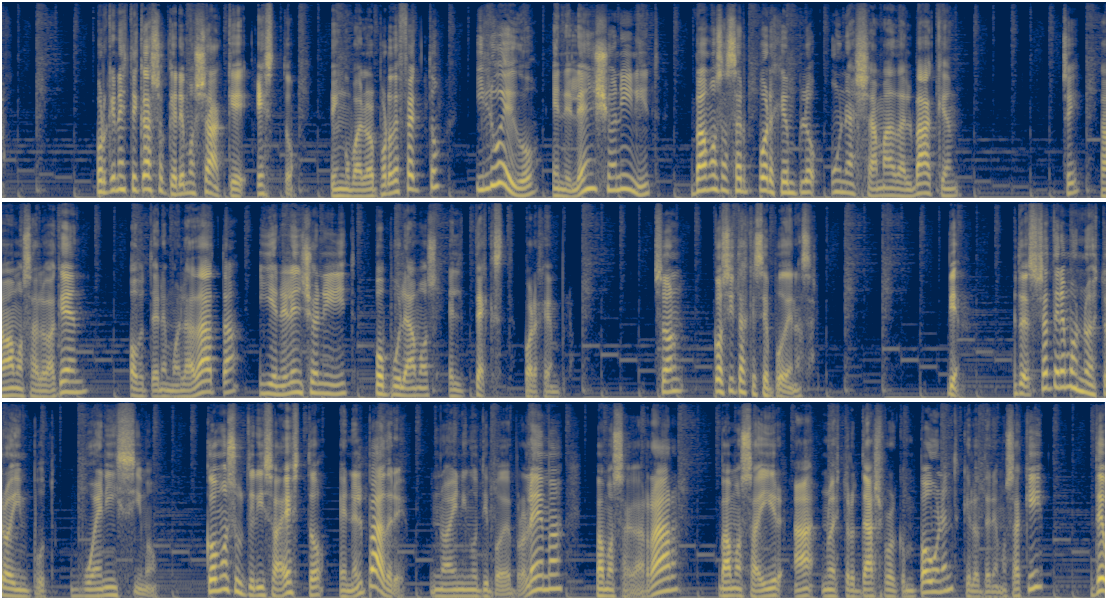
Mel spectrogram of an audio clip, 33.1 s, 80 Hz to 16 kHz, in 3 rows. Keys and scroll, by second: 1.0 Escape, 1.6 k, 2.2 k, 3.0 shift+v, 4.0 Escape, 4.2 j, 4.8 j, 18.0 Escape, 18.9 ctrl+s, 19.6-22.1 typing, 25.5-27.4 typing, 28.8 Up, 30.2 Return, 31.0-33.1 typing.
